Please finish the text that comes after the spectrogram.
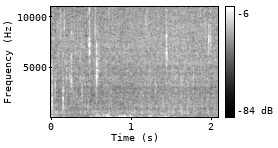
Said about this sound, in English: we have our chicken breasts they're breaded they've soaked in buttermilk and hellmann's spicy mayonnaise and now we fry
